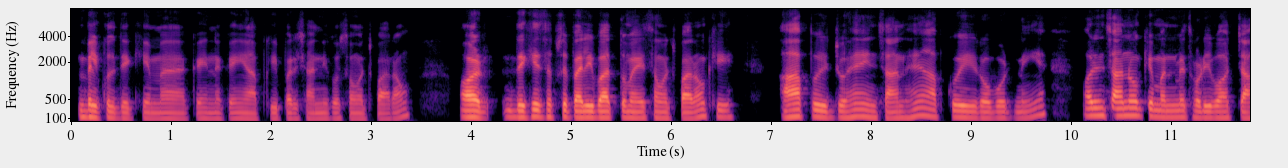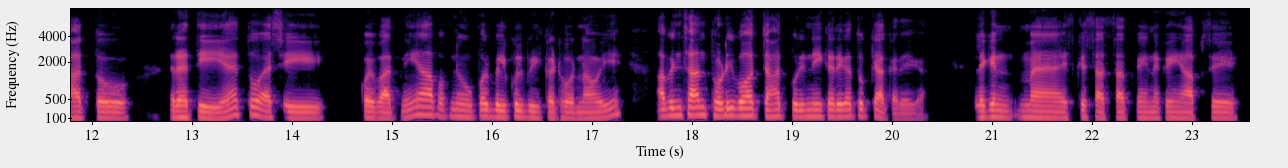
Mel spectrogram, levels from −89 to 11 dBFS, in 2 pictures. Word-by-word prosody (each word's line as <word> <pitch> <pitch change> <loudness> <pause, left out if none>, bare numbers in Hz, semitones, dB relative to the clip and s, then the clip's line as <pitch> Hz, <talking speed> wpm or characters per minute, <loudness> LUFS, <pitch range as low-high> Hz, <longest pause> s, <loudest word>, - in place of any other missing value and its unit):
बिल्कुल, 120 -2 +3
देखिए 110 0 -5
मैं 105 -1 -5
कहीं 105 -1 -6
न 105 0 -7
कहीं 105 0 -5
आपकी 100 +1 -6
परेशानी 100 0 -6
को 105 0 -7
समझ 100 -1 -7
पा 100 -1 -2
रहा 105 +2 -6
हूँ 145 - -9 0.6
और 120 -3 +9 0.3
देखिए 125 +2 +5
सबसे 130 +1 0
पहली 120 0 +7
बात 115 -1 +7
तो - - +1
मैं 115 -1 +2
ये 110 - +1
समझ 110 -1 -3
पा 110 0 +5
रहा 110 - 0
हूँ 135 - -1
कि, 125 -1 -5 0.5
आप 135 +3 +6
जो 120 -1 +2
हैं 135 +3 0
इंसान 115 -1 -1
हैं, 140 +6 -3
आप 135 -4 -1
कोई 120 -2 +3
रोबोट 115 0 -1
नहीं 115 +5 -6
हैं 170 +2 -7 0.4
और 150 0 +5
इंसानों 155 0 +4
के 145 -1 +1
मन 125 -2 +1
में 125 - 0
थोड़ी 115 -1 +2
बहुत 115 0 0
चाहत 115 0 +1
तो 110 -1 0 0.4
रहती 120 0 +2
ही 105 - -1
है, 125 +8 -1
तो 160 -2 -1
ऐसी 110 -2 -2 0.4
कोई 120 -2 +3
बात 105 -1 +1
नहीं 130 +4 -5
है, 165 - -2
आप 165 -3 +2
अपने 135 0 -5
ऊपर 130 +2 -1
बिल्कुल 125 0 +1
भी 120 -2 -3
कठोर 110 -1 -1
ना 110 0 -4
होइए। 115 - -3 0.4
अब 135 +2 +2
इंसान 160 +1 +4
थोड़ी 145 0 +3
बहुत 150 0 +3
चाहत 135 0 -1
पूरी 130 -1 +1
नहीं 135 0 -2
करेगा 135 0 +1
तो 140 - -2
क्या 140 - 0
करेगा? 95 0 -10 0.5
लेकिन 125 -1 0
मैं 120 -2 -1
इसके 110 +3 -5
साथ-साथ 115 -1 -2
कहीं 115 0 -5
न 110 0 -6
कहीं 115 -1 -4
आपसे 105 0 -3
120 Hz, 205 wpm, -22 LUFS, 110-135 Hz, 0.6 s, और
